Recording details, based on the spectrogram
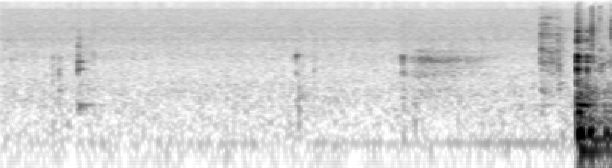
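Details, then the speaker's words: Adult woman, snuffy for the last few days, with an annoying dry cough while talking: near silence with faint clicks, then one abrupt, harsh dry cough bursts out at the very end. "one of those annoying dry coughs. I'm just going to have to fight it cuz the more I cough, the more I walk off."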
